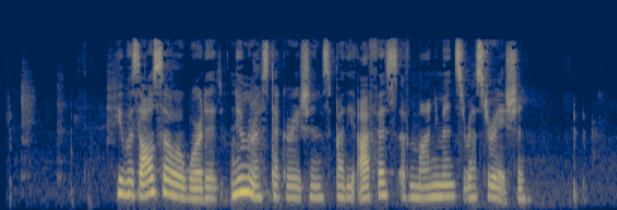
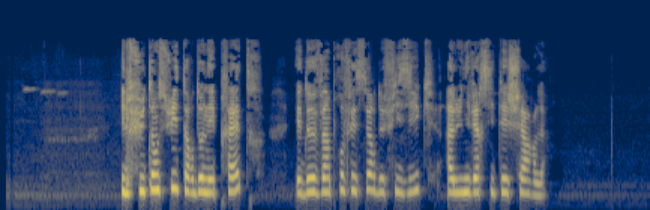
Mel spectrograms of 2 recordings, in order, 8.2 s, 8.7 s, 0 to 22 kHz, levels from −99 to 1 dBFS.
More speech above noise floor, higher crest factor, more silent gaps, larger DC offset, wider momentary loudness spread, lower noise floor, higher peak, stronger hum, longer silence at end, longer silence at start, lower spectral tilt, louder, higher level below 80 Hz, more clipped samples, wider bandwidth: second, 38 dB vs 54 dB; about the same, 20 dB vs 20 dB; neither; neither; second, 10 LU vs 13 LU; second, -67 dBFS vs -75 dBFS; second, -12 dBFS vs -4 dBFS; neither; second, 0.55 s vs 1.45 s; second, 1.4 s vs 1.6 s; first, -4 dB/octave vs -2.5 dB/octave; second, -29 LUFS vs -21 LUFS; about the same, -76 dBFS vs -76 dBFS; neither; about the same, 11.5 kHz vs 11.5 kHz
